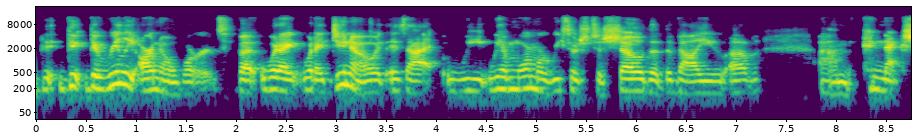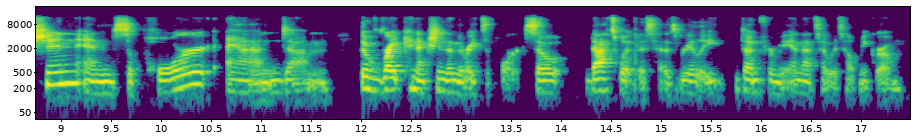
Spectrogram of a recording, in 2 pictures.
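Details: Panelist from a conference team run by and for people who stutter; word and part-word repetitions audible; stuttering.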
